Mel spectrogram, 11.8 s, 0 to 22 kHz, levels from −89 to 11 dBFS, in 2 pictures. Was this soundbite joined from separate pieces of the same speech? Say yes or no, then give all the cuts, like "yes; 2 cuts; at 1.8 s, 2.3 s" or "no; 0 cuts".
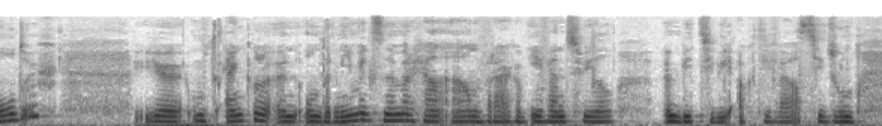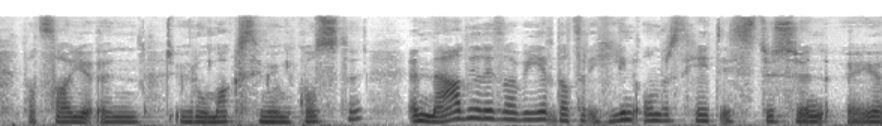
yes; 2 cuts; at 3.5 s, 7.0 s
